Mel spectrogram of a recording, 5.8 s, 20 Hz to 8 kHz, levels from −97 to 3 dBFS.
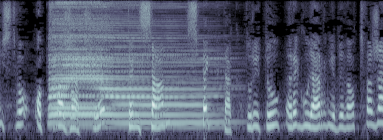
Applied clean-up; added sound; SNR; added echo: none; Harmonica; 0 dB; none.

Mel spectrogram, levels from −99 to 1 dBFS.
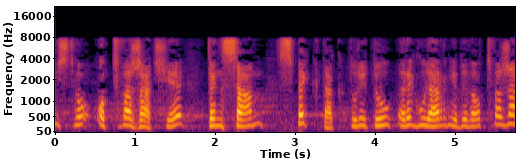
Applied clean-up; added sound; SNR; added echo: none; none; none; none.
